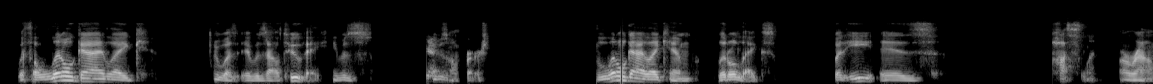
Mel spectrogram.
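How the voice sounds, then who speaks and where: A man with a Pittsburgh accent speaks at a fairly slow pace in a medium pitch, with lively intonation, big swings in loudness, and long, frequent pauses. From Pittsburgh, western Pennsylvania. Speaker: podcast co-host. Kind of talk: casual chat.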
